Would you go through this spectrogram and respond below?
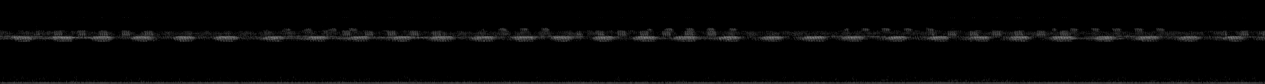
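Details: Autumn insect chorus led by crickets, a bright continuous high-pitched trill with pulsing chirp bursts roughly every half second, several insects overlapping, quiet low rumble beneath.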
